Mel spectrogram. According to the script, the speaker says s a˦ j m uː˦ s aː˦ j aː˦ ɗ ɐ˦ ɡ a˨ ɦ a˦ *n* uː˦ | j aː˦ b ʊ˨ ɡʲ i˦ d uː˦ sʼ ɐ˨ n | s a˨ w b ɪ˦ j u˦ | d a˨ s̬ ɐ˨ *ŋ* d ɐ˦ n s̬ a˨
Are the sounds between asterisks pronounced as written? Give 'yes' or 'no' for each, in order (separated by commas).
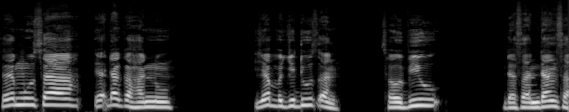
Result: no, no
